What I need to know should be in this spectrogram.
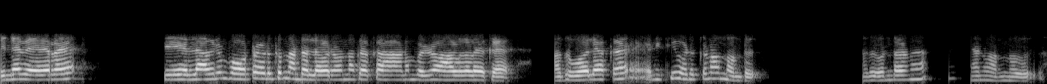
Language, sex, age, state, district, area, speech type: Malayalam, female, 60+, Kerala, Alappuzha, rural, conversation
